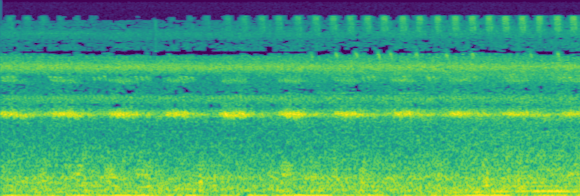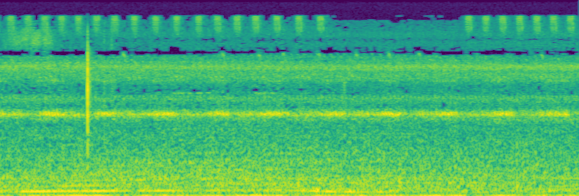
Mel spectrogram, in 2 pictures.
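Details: Steady evening cricket chirping recorded outdoors on a deck: high trilled pulses repeating about twice each second, with a low droning hum in the middle and a single sharp click partway through.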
